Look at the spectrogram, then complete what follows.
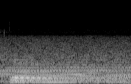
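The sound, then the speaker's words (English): A steady wash of ocean surf blends with soft, sustained background music of warm held tones, a continuous, even bed of sound with no talking. “While the music and waves surround you, see if you can create an image in your mind.”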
